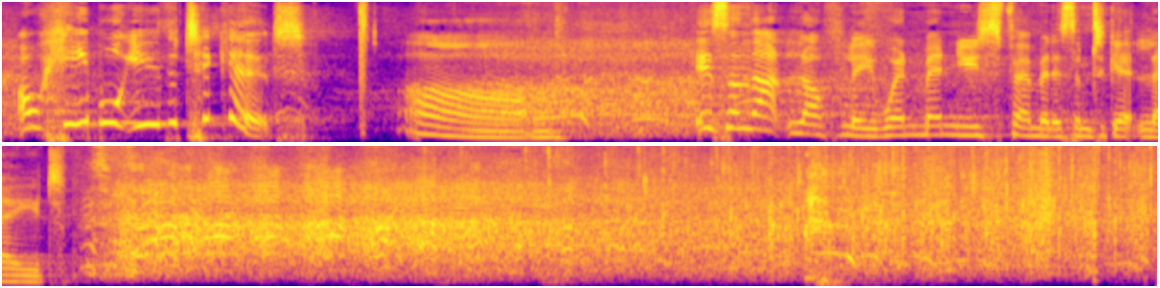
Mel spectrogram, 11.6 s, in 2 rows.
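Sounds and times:
speech: 0:00.2 - 0:06.6
laughter: 0:02.3 - 0:04.4, 0:06.2 - 0:11.5
audience applause: 0:06.8 - 0:11.5.

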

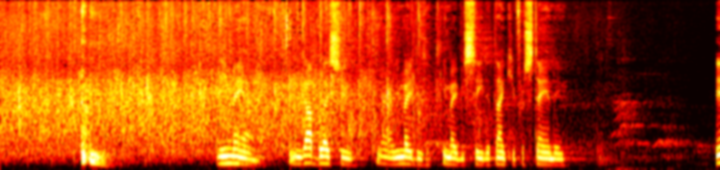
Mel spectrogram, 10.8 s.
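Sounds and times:
audience clapping hands: 0:00.0 - 0:07.6
speech: 0:01.2 - 0:01.7, 0:03.2 - 0:08.6.

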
